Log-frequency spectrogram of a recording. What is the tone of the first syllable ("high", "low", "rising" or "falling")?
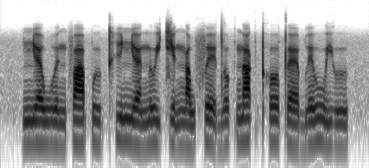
low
